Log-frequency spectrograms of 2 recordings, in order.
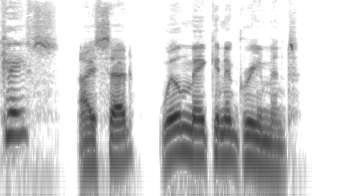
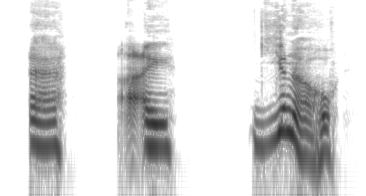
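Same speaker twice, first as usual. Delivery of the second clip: very slow, halting, pitched-up stammer; 5 semitones higher than usual. Reading a story where a fidgety buyer starts to answer: stuttering. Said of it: "he began, stuttering".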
